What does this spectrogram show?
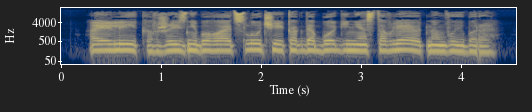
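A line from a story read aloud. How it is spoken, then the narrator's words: Sharp. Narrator (Russian): резко произнес он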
